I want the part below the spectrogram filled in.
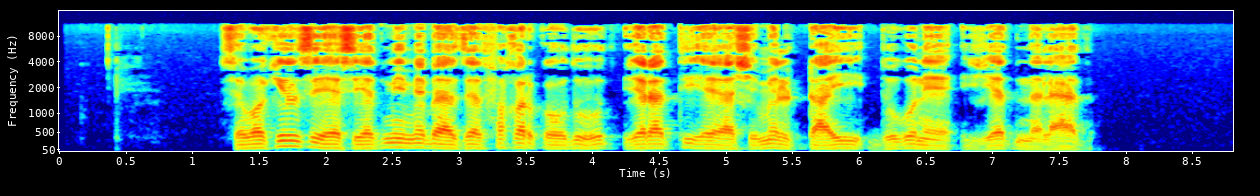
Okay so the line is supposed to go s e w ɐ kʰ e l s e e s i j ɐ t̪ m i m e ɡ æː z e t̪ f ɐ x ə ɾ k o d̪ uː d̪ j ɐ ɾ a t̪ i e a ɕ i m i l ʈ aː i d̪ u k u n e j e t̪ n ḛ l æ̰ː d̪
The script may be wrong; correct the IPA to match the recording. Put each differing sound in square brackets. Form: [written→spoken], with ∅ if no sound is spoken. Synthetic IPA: s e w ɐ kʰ [e→i] l s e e s i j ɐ t̪ m i m e [ɡ→b] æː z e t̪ f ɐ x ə ɾ k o d̪ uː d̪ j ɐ ɾ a t̪ i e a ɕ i m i l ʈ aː i d̪ u [k→ɡ] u n e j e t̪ n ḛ l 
